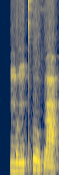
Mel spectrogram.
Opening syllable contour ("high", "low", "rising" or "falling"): rising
